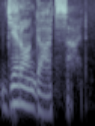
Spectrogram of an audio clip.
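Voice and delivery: hushed, breathy whisper of the charge. Real, not acted. Preacher urging the congregation, in a hushed whisper. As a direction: breathe the words almost silently. Repeated exhortation, whispered first.

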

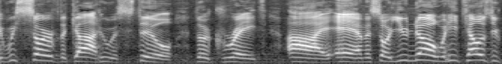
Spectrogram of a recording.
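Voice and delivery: ordinary talk, nothing marked

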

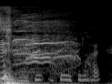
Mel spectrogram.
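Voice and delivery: high, loud cackle; burst of laughter. Real, not acted. Laughs at nipple joke.

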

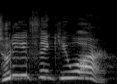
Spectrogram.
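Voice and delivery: high, squeaky put-on voice of the scoffers; mocking outrage. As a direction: repeat the taunt in a shrill caricature. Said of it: "I love this".

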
